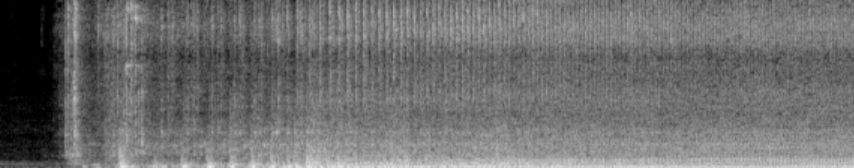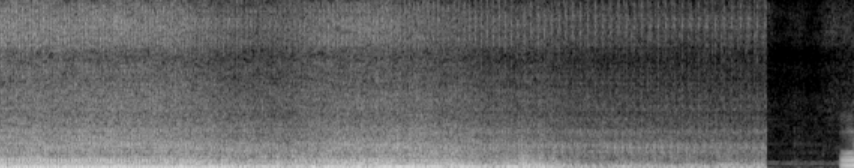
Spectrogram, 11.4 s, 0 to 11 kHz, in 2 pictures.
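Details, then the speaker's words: Honda GX160 engine on a plate compactor, after parts were swapped between engines: it catches, then its speed surges up and down instead of settling to idle; throttle linkage suspected, later a broken governor suspected. "really why better why did it rev up like that something's wrong with the throttle linkage surely"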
